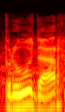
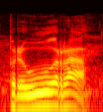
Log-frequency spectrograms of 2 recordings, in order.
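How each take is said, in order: First: It is said in Standard German pronunciation. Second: It is said in Neudorf dialect, d becoming r. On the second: "im Neudorferischen Brura. Das D wird zu R"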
